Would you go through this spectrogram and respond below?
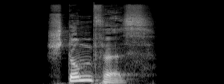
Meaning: genitive singular of Stumpf
- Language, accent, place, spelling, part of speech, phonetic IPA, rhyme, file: German, Germany, Berlin, Stumpfes, noun, [ˈʃtʊmp͡fəs], -ʊmp͡fəs, De-Stumpfes.ogg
